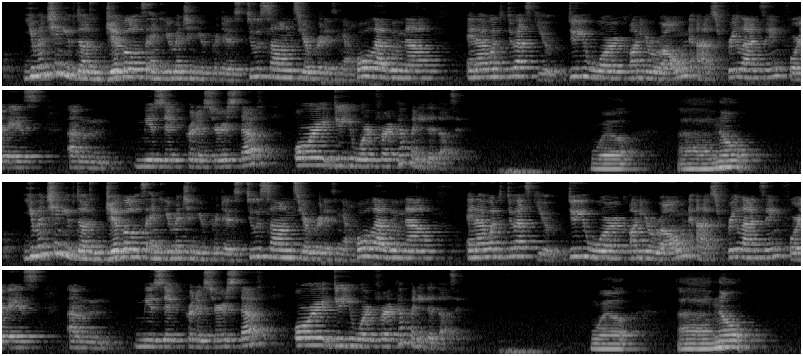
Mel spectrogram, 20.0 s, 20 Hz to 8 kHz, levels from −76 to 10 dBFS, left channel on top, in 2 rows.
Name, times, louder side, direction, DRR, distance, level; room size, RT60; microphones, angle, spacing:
voice 1, 0.3-5.4 5.8-10.4 10.8-11.3 11.6-13.2 13.6-15.7, right 1 dB, 20° right, -3 dB, 1.3 m, -26 dB
voice 2, 17.3-17.8 18.4-19.2, right 1 dB, 65° right, 4 dB, 0.6 m, -24 dB
5.1 x 4.9 x 3.7 m, 0.76 s
head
